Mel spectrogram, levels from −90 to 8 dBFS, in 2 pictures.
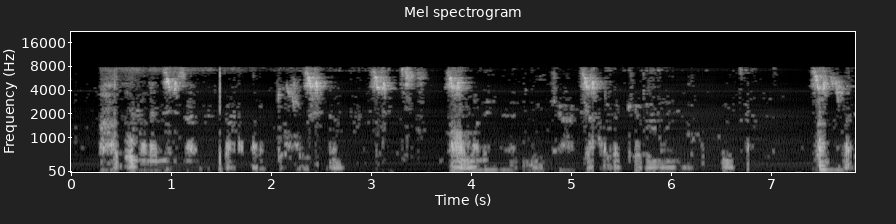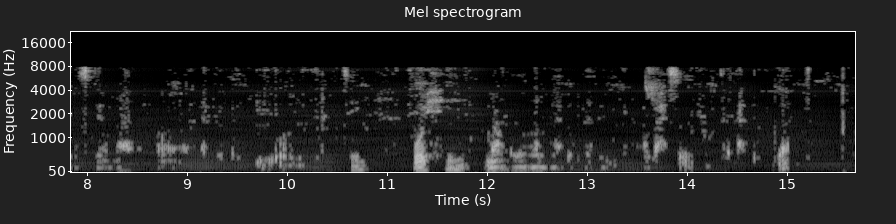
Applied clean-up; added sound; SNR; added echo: classical method spectral subtraction.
